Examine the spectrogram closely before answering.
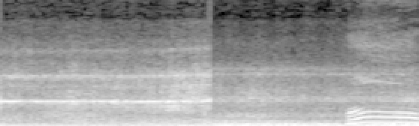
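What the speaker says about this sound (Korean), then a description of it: "비행기 소리 때문에 잠시" An airplane passes overhead at a flower nursery, a loud broad engine roar with a high whine that holds steady and then shifts; birds chirp faintly at the end.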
